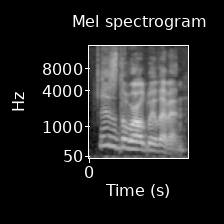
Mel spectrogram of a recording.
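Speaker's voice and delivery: quick, run-together sentence; casual mumbler speech. Shown as a demonstration. Teacher shows how Americans really talk, run together. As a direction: blend the words like a casual American. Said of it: "A lot of Americans are mumblers".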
